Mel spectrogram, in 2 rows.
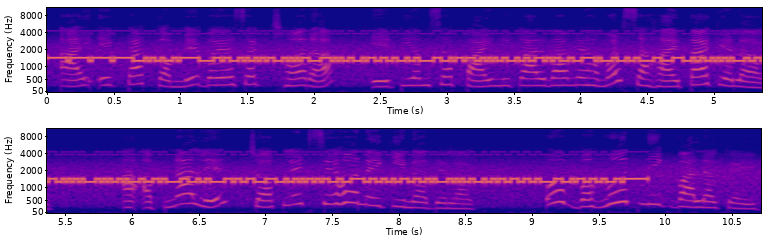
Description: RTTY (45.45 baud, 170 Hz shift), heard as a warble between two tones, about 1360 Hz centre, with speech in Maithili. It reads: TADAYOSHI THUS CAME TO REPRESENT TWO FAMILIES WITHIN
